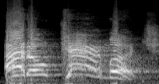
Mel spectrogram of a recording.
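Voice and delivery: high, loud, slow cry; Alice, careless. Acted. Alice answering the cat, loud and high. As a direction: fling it out like she's given up. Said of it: "said Alice".

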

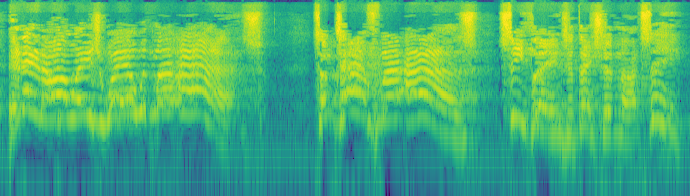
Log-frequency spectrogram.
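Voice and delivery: high, slow shouted refrain; full-force preaching. Acted. Preacher warning the congregation, slow shouted refrain. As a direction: stretch every word like a sermon climax.

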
